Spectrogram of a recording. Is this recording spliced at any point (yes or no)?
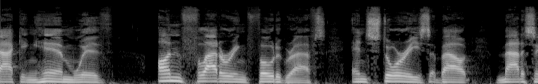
no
